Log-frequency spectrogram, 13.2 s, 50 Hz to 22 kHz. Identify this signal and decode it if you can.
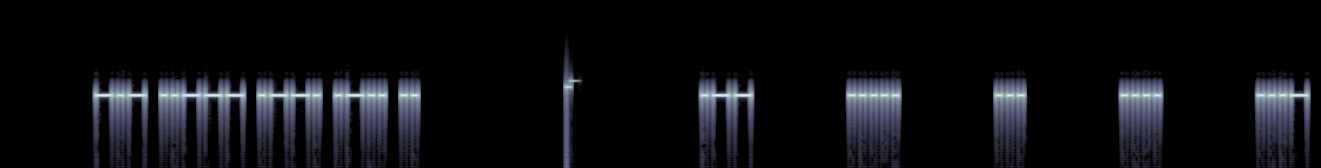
Morse code, heard as a keyed tone, about 22 wpm, spaced as for 11 wpm, 700 Hz. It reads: K2PLI W5SHV
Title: USA Call Signs - 5 Characters - 6x Character Spacing - 22wpm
